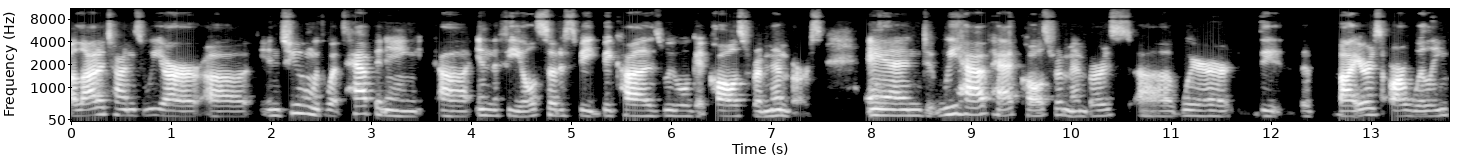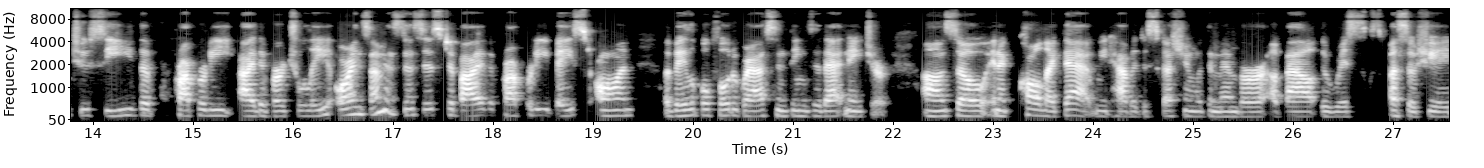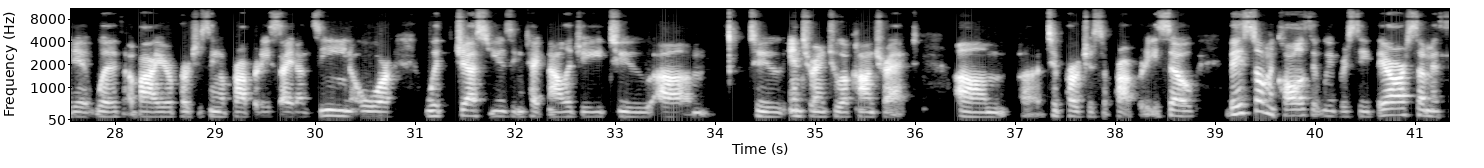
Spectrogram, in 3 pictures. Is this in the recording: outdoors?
no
